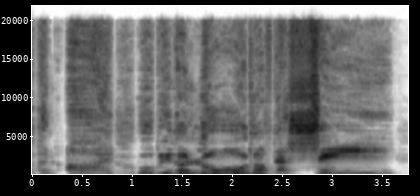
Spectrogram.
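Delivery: loud, swelling proclamation; big booming declaration; grand boast. Acted. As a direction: roar it out like a conquering king.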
